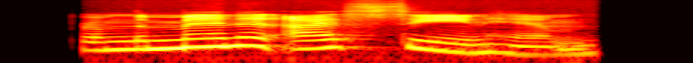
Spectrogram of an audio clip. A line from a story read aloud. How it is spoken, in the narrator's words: said Bryce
